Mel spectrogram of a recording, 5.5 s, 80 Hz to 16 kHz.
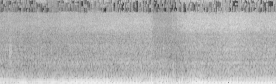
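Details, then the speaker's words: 1991 Volvo 740 wagon on its first drive, hard to start: heavy, uneven low rumble and burble that stays loud as the engine pulls; owner says it definitely has an exhaust leak. "It definitely has an exhaust leak. So, I'm going to leave the windows open."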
